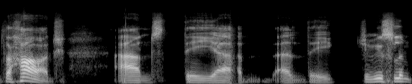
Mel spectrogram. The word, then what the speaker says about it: hajj: are called the hug and the hard g uh often becomes a soft g when hebrew words are translated into arabic that's one of the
